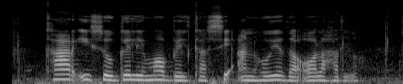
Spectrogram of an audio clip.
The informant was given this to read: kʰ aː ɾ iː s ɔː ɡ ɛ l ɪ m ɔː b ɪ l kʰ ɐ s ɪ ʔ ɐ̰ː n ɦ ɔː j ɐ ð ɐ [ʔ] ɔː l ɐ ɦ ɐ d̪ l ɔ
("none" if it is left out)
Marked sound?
ʔ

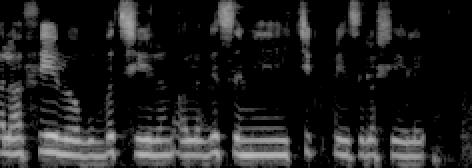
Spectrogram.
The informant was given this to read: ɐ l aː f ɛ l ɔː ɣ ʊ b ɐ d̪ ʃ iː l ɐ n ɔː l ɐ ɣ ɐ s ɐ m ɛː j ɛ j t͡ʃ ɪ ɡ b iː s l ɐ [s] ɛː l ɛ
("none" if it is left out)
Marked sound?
ʃ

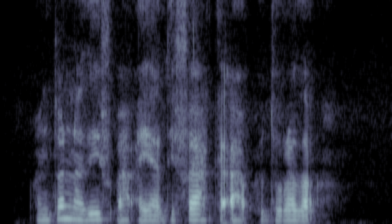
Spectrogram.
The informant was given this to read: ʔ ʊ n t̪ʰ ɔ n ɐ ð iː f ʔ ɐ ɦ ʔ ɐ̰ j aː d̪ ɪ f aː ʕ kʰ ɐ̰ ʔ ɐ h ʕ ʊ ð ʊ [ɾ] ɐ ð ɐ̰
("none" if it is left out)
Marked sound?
ɾ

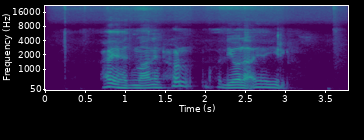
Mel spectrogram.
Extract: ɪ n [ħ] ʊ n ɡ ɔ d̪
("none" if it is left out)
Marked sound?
ħ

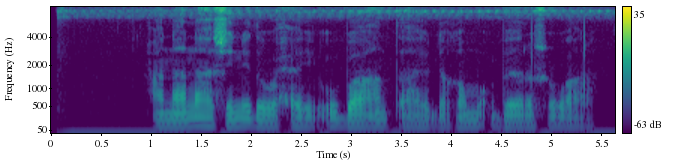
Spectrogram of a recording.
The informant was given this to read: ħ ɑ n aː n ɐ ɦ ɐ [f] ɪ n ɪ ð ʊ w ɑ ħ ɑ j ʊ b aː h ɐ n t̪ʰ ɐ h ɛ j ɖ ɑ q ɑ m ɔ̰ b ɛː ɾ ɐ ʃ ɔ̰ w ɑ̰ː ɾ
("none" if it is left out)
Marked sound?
ʃ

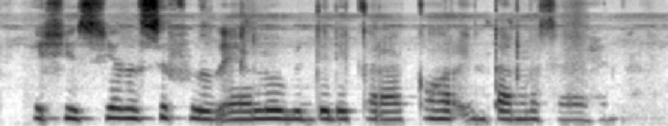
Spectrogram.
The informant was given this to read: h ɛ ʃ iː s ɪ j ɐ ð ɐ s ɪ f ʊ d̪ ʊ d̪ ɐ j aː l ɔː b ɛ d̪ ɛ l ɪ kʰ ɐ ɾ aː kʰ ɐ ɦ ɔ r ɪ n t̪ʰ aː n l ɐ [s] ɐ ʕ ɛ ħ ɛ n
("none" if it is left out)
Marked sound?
s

